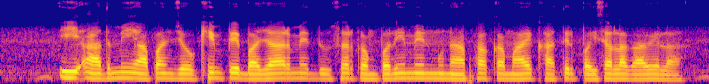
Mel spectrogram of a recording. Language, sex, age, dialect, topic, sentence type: Bhojpuri, male, 25-30, Western, banking, statement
